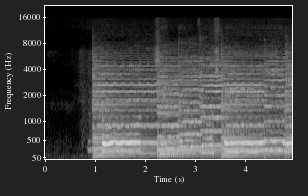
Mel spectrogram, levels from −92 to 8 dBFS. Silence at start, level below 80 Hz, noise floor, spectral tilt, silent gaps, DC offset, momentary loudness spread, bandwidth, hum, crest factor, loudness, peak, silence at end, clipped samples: 0.85 s; -54 dBFS; -68 dBFS; -6 dB/octave; none; under 0.1%; 7 LU; 9 kHz; none; 14 dB; -18 LUFS; -4 dBFS; 0 s; under 0.1%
